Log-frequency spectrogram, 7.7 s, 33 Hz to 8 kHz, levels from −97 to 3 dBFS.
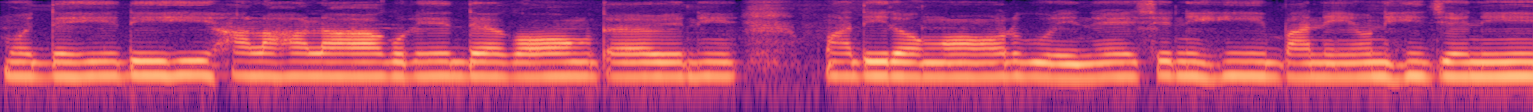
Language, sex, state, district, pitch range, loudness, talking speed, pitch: Chakma, female, Tripura, Dhalai, 190-195 Hz, -16 LUFS, 135 wpm, 190 Hz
